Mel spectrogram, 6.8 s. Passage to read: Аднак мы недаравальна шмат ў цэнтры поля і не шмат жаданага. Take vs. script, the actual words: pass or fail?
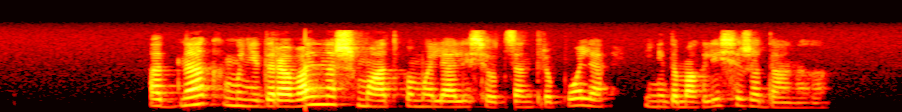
fail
